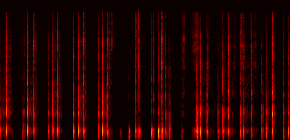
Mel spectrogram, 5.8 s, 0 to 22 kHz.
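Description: Fingertips tap and handle a small, empty, open-top brown corrugated cardboard box held in the hands beside the microphone. Quick clusters of dry, hollow taps centered around 280 Hz come in twos and threes with brief pauses, each dying away almost at once. The bursts form an irregular, soft drumming rhythm.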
